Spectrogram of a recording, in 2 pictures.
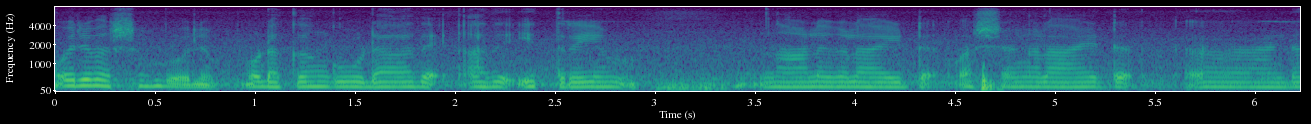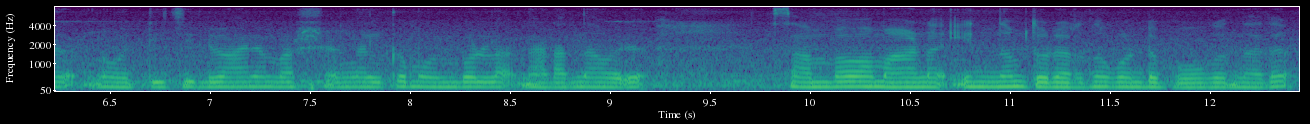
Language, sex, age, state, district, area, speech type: Malayalam, female, 30-45, Kerala, Alappuzha, rural, spontaneous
